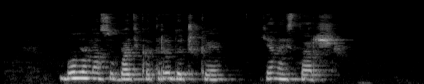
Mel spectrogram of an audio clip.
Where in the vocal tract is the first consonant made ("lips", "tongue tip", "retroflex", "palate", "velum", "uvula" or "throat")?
lips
